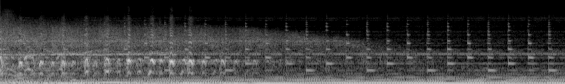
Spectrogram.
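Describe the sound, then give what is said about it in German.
Chicken clucks chopped into a loud, bass-heavy electronic dance beat, repeating in quick rhythmic bursts over a steady pounding pulse, with no talking. “….”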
